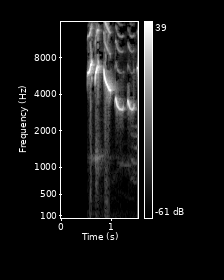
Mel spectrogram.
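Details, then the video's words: Male cinereous tit of the local Javanese wingko type in full rolling ngerol song, used as tutor and lure audio: sharp high downslurred chirps, then two level whistles in quick succession after a half-second of silence. "GLATIK BATU JANTAN GACOR | Suara masteran & pancingan ampuh bikin GELATIK wingko bahan rajin NGEROL"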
